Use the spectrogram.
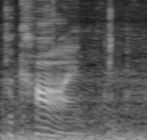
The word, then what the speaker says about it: pecan: I know in other parts of the country that is pronounced pecan, but we call them pecans around here, people.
